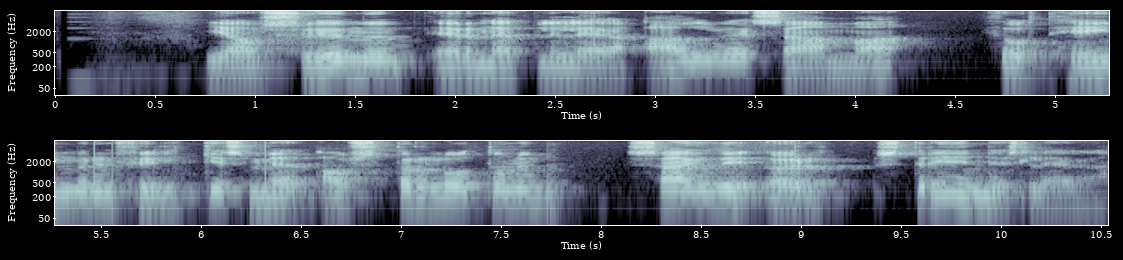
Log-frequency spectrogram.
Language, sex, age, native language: Icelandic, male, 30-39, Icelandic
